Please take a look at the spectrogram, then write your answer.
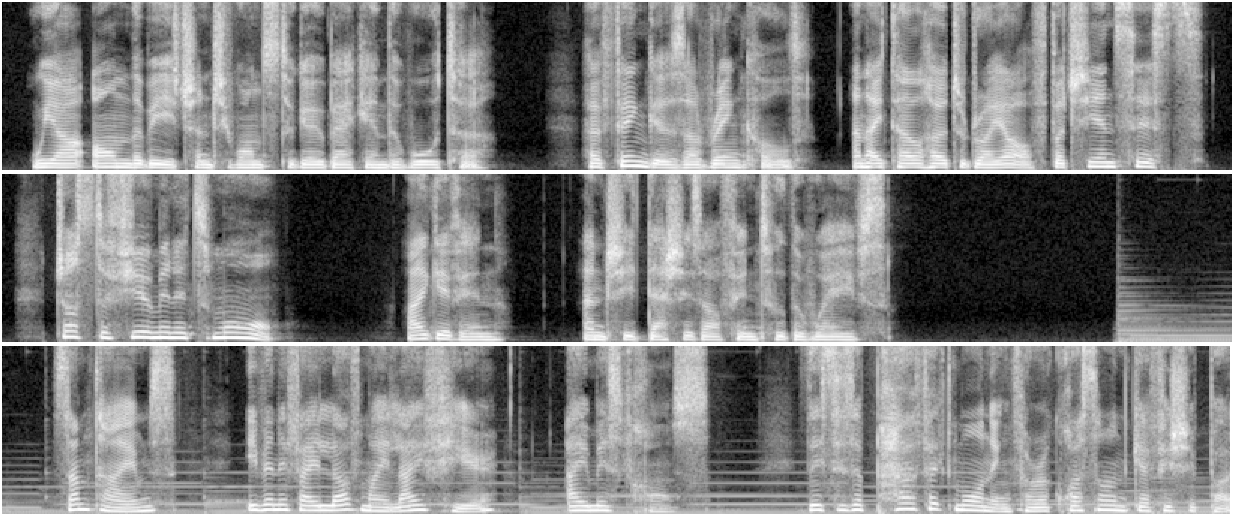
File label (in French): anglais british accents français et italien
